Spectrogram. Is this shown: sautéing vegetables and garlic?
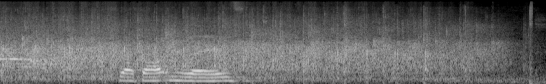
no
